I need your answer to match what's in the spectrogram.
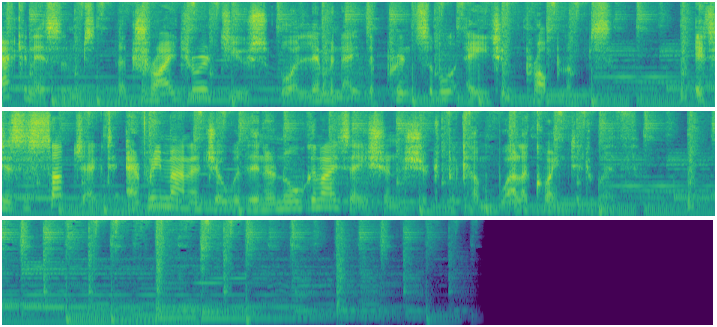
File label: Corporate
